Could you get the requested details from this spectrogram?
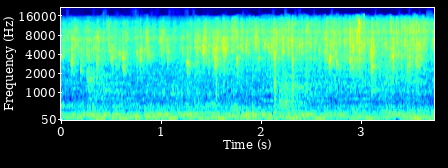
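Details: Hitachi SF-160XTV 16 kg washing machine that beeped but had a dead display; after a failed board component was replaced it powers on normally, and water rushes into the tub with no valve buzz or chatter; fill sounds normal.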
